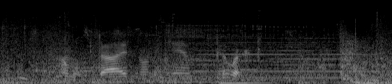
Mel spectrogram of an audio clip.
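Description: Rocks crash and rumble to the ground.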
